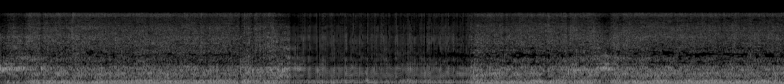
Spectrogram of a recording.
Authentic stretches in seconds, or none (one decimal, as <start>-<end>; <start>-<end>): 0.0-2.9; 4.7-7.8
